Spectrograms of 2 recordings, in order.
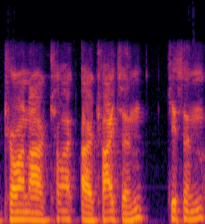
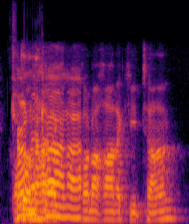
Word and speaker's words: Konohana Kitan: So I'm also watching Korona Kitten or whatever. How do you say it? Konohana Kitan.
